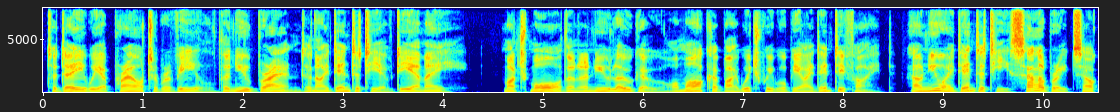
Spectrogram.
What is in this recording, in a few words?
Corp Internal, voiceovers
